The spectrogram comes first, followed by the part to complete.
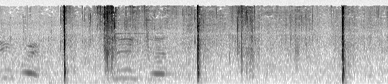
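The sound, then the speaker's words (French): A hammer strikes larch tree trunks in a forest in the Kera regional natural park, where Office national des forêts agents are marking trees to be harvested or protected: four or five sharp, woody knocks at uneven intervals, each loud and abrupt, while faint voices murmur in between. “Elle consiste à désigner au marteau ou à la peinture les arbres à récolter et à protéger.”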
